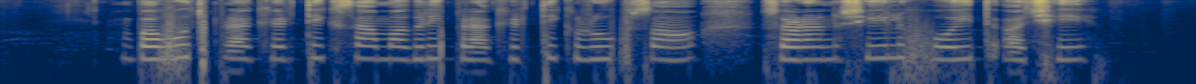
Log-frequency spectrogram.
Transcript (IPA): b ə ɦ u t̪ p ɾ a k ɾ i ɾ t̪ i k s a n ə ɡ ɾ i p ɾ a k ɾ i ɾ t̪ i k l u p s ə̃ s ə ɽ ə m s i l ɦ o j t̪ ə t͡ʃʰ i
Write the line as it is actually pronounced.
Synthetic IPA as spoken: b ə ɦ u t̪ p ɾ a k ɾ i ɾ t̪ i k s a m ə ɡ ɾ i p ɾ a k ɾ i ɾ t̪ i k ɾ u p s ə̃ s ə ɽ ə n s i l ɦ o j t̪ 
